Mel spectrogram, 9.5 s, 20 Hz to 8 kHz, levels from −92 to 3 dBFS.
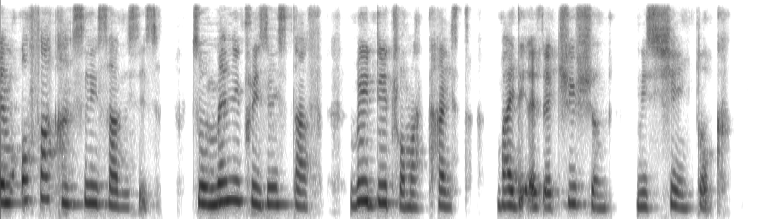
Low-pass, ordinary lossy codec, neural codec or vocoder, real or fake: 7.2 kHz; none; codec, 44.1 kHz, 2.6 kbps, SNAC; fake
